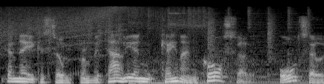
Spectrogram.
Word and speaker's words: Cane Corso: Pronounced Cane Corso from Italian Cane Corso, also known as the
